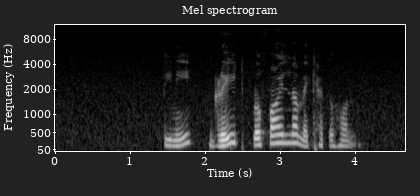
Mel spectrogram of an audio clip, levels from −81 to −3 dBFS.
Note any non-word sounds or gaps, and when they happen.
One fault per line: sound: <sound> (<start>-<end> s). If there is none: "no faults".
no faults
